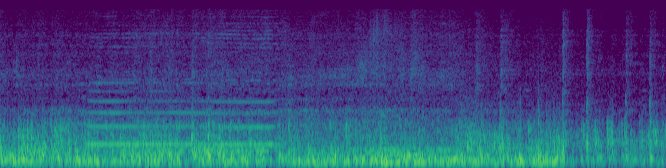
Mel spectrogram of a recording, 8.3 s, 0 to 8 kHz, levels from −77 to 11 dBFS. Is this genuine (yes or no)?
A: yes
